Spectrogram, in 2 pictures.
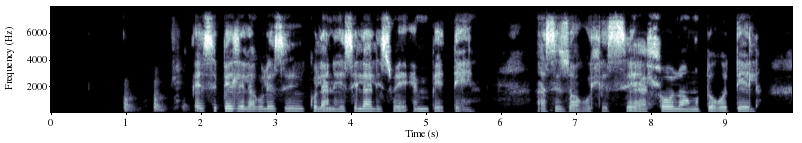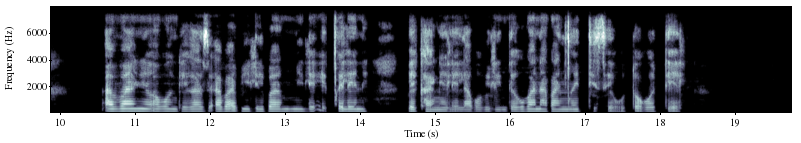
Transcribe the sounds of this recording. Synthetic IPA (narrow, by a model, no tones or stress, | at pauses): ḛsib̥ʱɛɮɛlaɣulesiɡ̥ʱula̰nɛesilaliswɛ̰em̩b̥ʱɛd̥ʱeni | a̰sizwaɣuɬɛsɛ̰jaɬɔlwaŋud̥ʱɔɣɔtʼɛla | βaɲɛaβɔŋɛɣazḭʔaβaβiliβamilɛɛǀɛleni | βɛkʰaŋɛlɛlaβoβilindʱɛɣuβanaβaŋ͡ǀed̥ʱisɛ̰ṵd̥ʱɔ̰ɣɔtʼɛ̰ːla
